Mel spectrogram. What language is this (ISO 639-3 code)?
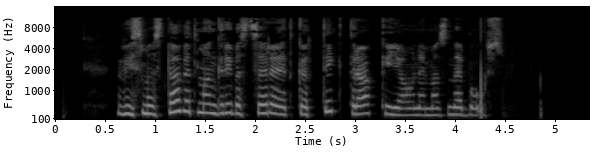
lav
